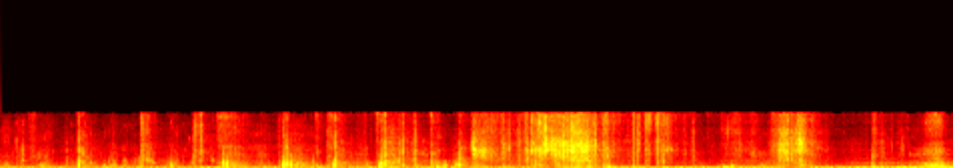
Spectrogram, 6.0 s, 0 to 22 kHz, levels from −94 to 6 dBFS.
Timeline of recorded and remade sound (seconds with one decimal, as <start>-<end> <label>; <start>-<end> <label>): 0.0-2.1 recorded; 2.1-6.0 remade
